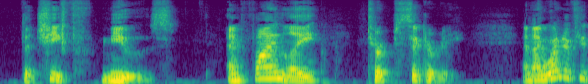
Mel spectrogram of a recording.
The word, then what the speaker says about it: Terpsichore: you to spell it terpsichore let's spell it together T e r p s I see H Oh our e terpsichore four syllables okay well we're gonna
